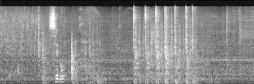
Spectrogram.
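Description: A whisk scrapes and clatters against a metal pot.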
